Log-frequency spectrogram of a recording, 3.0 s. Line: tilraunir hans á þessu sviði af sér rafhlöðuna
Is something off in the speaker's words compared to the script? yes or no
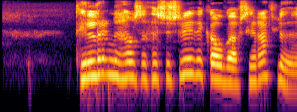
yes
